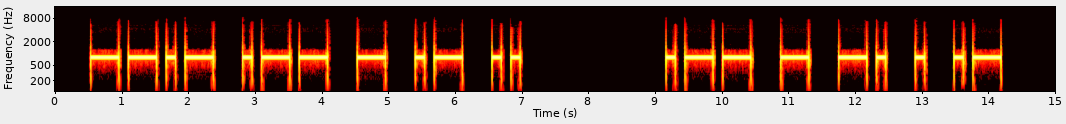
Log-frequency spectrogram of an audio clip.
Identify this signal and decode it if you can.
Morse code, heard as a keyed tone, about 8 wpm, 800 Hz. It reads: QWTAI WTNEA
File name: 4 Q 8wpm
